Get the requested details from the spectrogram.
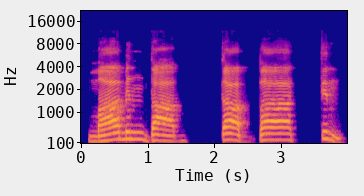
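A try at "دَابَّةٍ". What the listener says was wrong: نہیں، دا یہ چھ حرکت کے برابر لمبا ہوتا ہے جب مد کے بعد دابا با دابتن، جی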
